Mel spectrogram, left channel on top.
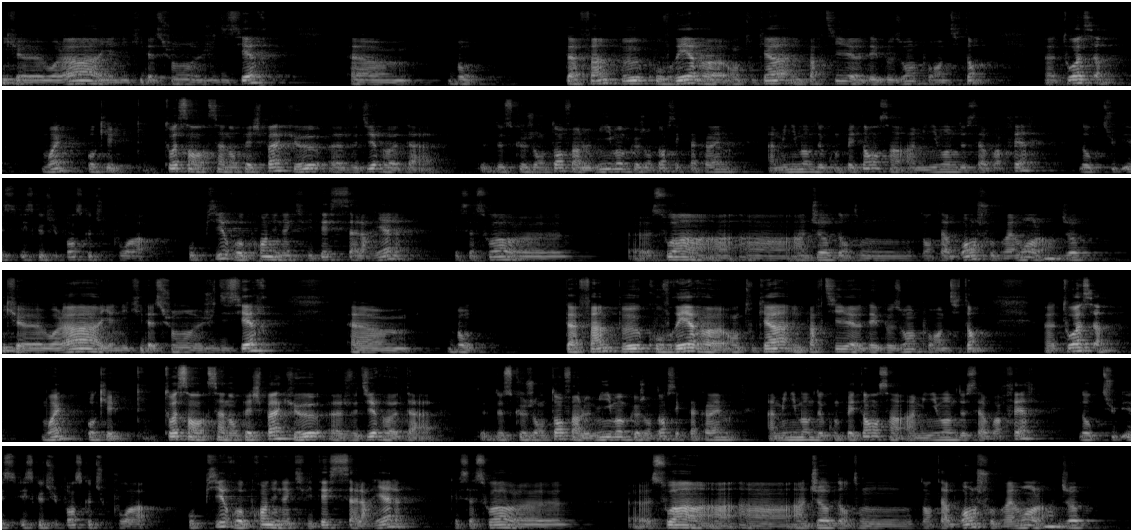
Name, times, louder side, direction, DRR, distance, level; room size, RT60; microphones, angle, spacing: voice 1, 0.0-3.2 3.4-4.1 4.5-4.8 5.6-11.1 11.7-15.6 16.1-18.7 18.9-21.7 22.1-24.1 24.4-26.7 27.1-28.2 28.8-33.5, right 4 dB, 55° right, 10 dB, 0.7 m, -34 dB
10.0 x 9.9 x 7.7 m, 0.87 s
head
